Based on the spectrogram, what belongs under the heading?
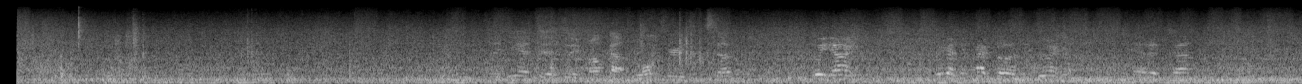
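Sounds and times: rough sea: 0:00.2 - 0:13.0
wind rushing: 0:00.2 - 0:13.0.

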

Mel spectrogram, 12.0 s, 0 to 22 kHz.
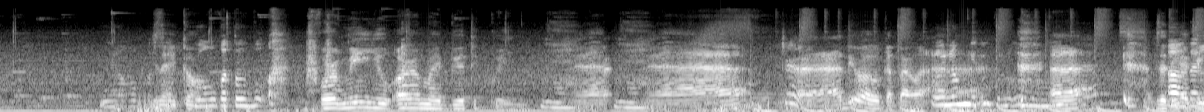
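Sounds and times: man and woman laughing: 0:03.0 - 0:04.4, 0:09.4 - 0:12.0.

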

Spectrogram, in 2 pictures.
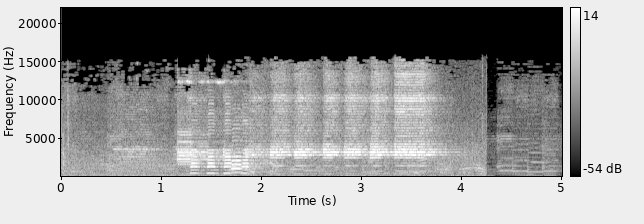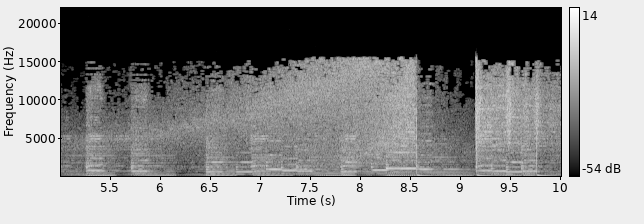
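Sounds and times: traffic rumble: 0:00.0 - 0:04.3
vehicle horn toots: 0:00.5 - 0:04.0.

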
